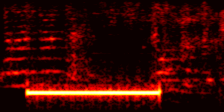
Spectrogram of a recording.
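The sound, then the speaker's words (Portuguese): A single steady ringback tone of about a second plays while a phone call is being placed, sounding as one even, unbroken note with faint voices around it. “Estou ligando, está atendendo.”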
